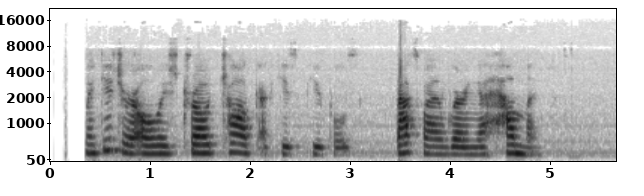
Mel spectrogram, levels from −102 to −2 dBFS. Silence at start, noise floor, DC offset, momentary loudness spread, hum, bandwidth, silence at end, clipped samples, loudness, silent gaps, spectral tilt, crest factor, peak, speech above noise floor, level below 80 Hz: 0.35 s; -53 dBFS; under 0.1%; 13 LU; none; 10.5 kHz; 0.8 s; under 0.1%; -18 LUFS; none; -6 dB/octave; 18 dB; 0 dBFS; 35 dB; -70 dBFS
